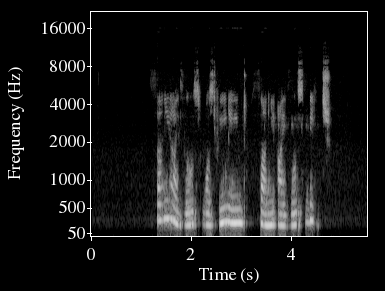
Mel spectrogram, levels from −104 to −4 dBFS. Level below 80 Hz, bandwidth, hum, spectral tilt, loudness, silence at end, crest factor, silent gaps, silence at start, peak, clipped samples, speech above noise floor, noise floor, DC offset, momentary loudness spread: -72 dBFS; 9 kHz; none; -5.5 dB/octave; -31 LUFS; 0.75 s; 14 dB; none; 1.35 s; -18 dBFS; under 0.1%; 56 dB; -85 dBFS; under 0.1%; 11 LU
